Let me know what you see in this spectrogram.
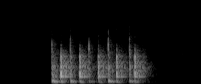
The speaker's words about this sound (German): Ähm, Klopfte da jetzt gerade jemand?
